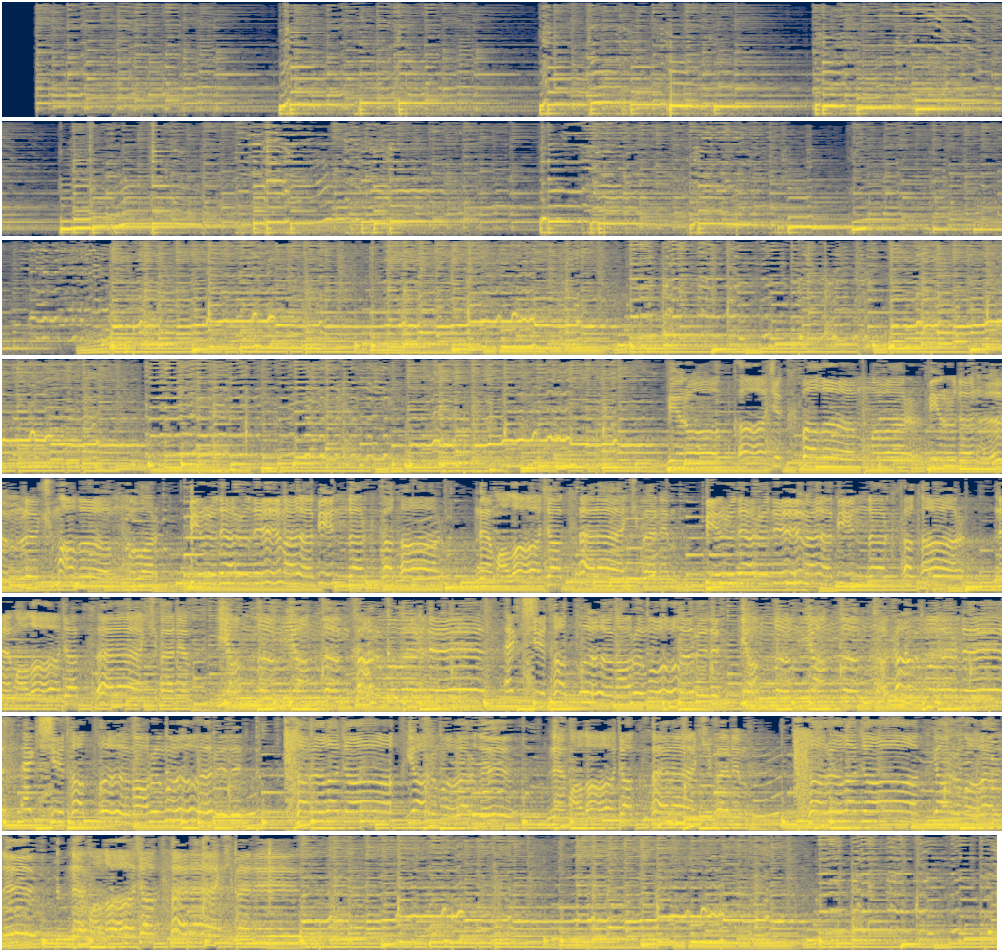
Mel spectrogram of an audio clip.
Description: Anadolu' dan Türküler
